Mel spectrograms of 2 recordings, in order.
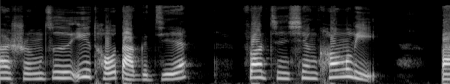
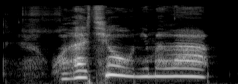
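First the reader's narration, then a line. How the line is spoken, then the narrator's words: Whispering. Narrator (Chinese): 悄声说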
